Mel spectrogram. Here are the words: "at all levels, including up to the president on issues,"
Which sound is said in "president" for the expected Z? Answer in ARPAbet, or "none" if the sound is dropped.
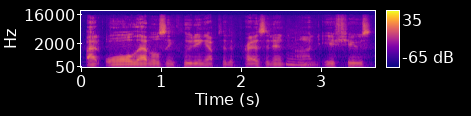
Z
